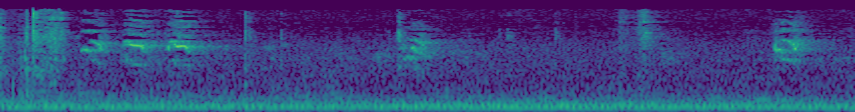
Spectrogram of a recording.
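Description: Short high bird chirps, a quick cluster in the first second and single ones about halfway and near the end, over a steady low hum.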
